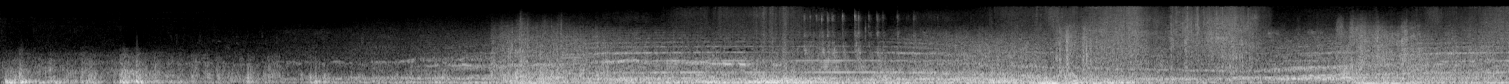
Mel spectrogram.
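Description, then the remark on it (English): Dramatic thunderstorm sound effects from a movie trailer: deep booming thunder rolls into a loud, sustained roar of wind and rain, with eerie rising whistling tones over the rumble. No one speaks. “So that's from the trailer Into the Storm.”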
